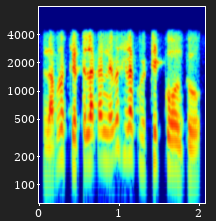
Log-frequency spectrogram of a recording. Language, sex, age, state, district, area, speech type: Odia, male, 45-60, Odisha, Malkangiri, urban, conversation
